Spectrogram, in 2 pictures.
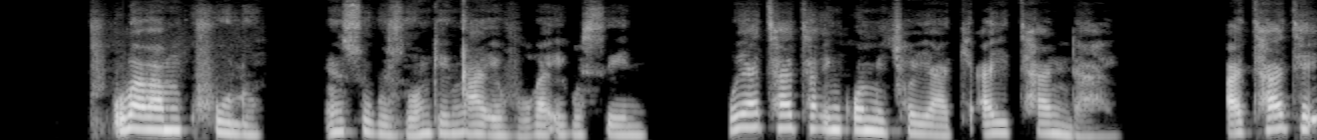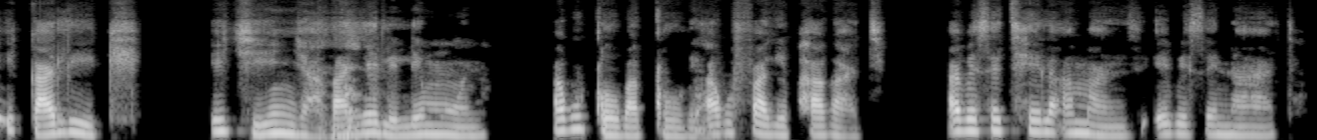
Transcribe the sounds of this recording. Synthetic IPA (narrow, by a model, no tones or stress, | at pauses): ṵβaβam̩kʰulu | int͡sʼuɣuzɔŋkʼɛŋ͡ǁaevuɣaʔeɣuseːni | ujatʰatʰaiŋkʼomit͡ʃʰʼɔjakʰɛʔajitʰandʱaːjɔ | a̰tʰatʰɛiɡ̥ʱalikʰi̥ | id̥ʒ̥ʱind͡ʒʱaɣaɲɛlɛlɛmɔna | aɣuɡ͡ǃʱɔβaɡ͡ǃʱɔβɛʔaɣufaɣɛpʰaɣatʰi̥ | aβɛsɛtʰɛlaʔamand͡zʱiɛβɛsɛnaːtʰḁ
